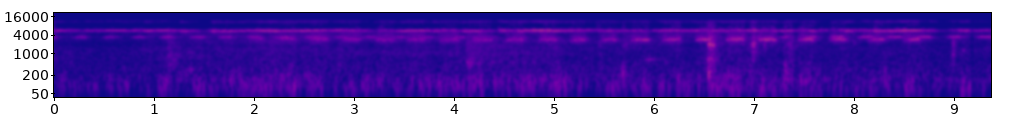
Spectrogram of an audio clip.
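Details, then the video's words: Natural insects calling at midnight: a dense, steady high chirring with rapid pulsed trills repeating throughout, under a faint low rumble and a few soft clicks. "the sounds of natural insects at midnight"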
